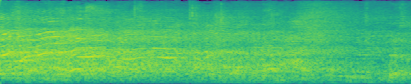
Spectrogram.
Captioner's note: laughter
